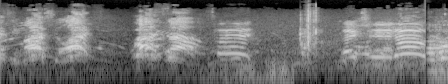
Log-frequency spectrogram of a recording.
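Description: A group of martial arts students shouting in unison during a form: a run of short, sharp shouts, roughly two a second with brief pauses. A single sharp crack about three seconds in.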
